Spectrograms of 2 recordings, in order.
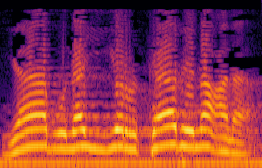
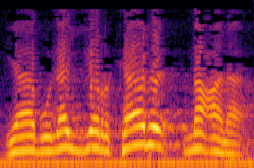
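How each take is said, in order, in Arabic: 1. تُنطق الـ b بوضوح قبل الـ m. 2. تُنطق الـ b بوضوح قبل الـ m.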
